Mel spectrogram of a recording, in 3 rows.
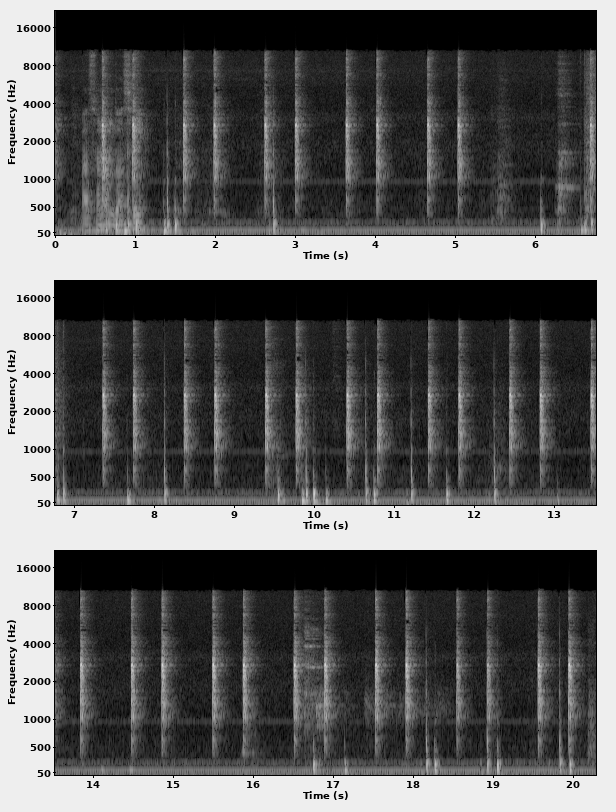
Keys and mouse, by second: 17.1 click, 19.2 click.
